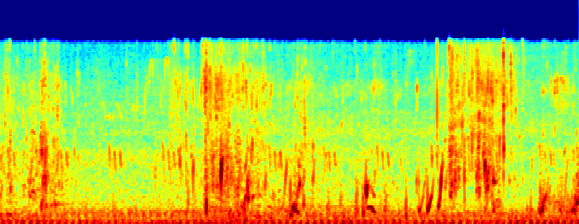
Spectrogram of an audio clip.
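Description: Muddy pond water sloshing and splashing around a person wading waist-deep, with busier splashing about three seconds in and again near the end as he reaches into the water.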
